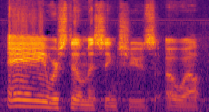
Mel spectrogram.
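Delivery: usual speaking voice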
